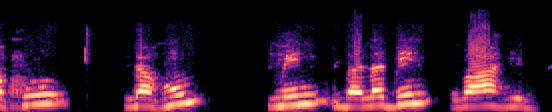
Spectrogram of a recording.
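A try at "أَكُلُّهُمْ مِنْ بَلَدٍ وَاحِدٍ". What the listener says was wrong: अकुल्लुहुम मिन बलदिन वाहिदिन। ही पड़ेगा सिस्टर, ये क्लास में कोई चारा नहीं है, आखिरी हरकत पढ़नी है।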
